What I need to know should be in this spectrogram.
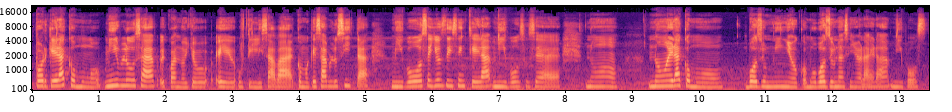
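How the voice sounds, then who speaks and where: A young woman with a Mexican Spanish accent telling a story in a casual podcast chat, animated and laughing often as she acts out voices. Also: on the high side, moderate pace, creaky, soft background music. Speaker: podcast guest.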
